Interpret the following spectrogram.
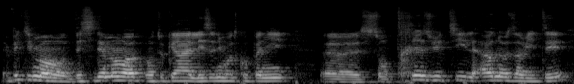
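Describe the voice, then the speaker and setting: Deadpan man playing straight interviewer. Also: fairly high pitch, brisk, echoey room, distant mic. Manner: mock-formal, deadpan. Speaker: sketch interviewer, radio host. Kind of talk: mock-interview comedy sketch.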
